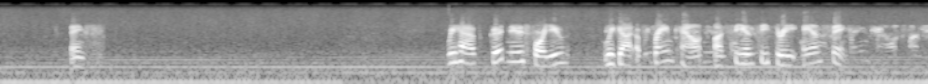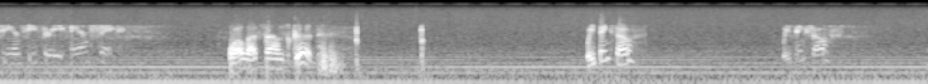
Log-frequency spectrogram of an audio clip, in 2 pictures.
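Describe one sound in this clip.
A man speaks in short bursts over a crackly radio link.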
